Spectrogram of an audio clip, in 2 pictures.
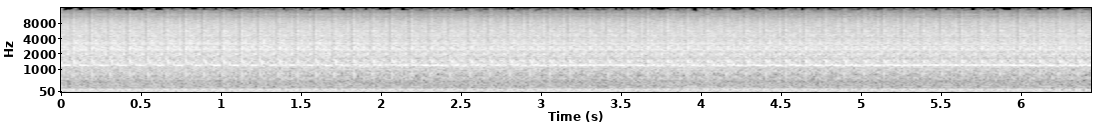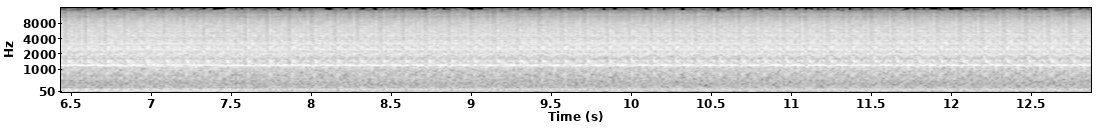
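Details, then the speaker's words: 1975 Chevy pickup with an Isuzu 6BB1 5.4L diesel, after the injectors, found popping off too low, were adjusted and the fuel system bled. Steady, even diesel clatter at idle with a slight leftover shake; now idling normally. "Oh yeah. Uh I mean I wouldn't say it's completely without vibration but it is"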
